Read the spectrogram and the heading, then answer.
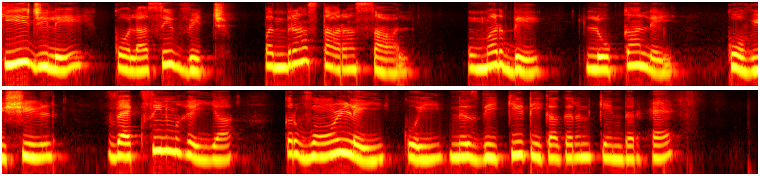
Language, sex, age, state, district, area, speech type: Punjabi, female, 18-30, Punjab, Shaheed Bhagat Singh Nagar, rural, read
